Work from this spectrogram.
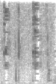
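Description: A dried-out fineliner pen, with water added and its tip pushed back in, is shaken hard. The ink core moves inside the thin plastic barrel and makes a faint, quick, high-pitched rattle of light ticks.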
